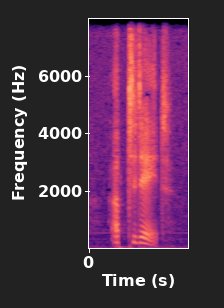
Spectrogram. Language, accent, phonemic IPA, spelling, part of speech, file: English, US, /ˌʌp tə ˈdeɪt/, up-to-date, adjective, En-us-up-to-date.ogg
- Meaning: 1. Current; recent; the latest 2. Informed about the latest news or developments; abreast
